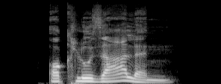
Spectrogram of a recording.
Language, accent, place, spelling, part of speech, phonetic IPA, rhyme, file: German, Germany, Berlin, okklusalen, adjective, [ɔkluˈzaːlən], -aːlən, De-okklusalen.ogg
- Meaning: inflection of okklusal: 1. strong genitive masculine/neuter singular 2. weak/mixed genitive/dative all-gender singular 3. strong/weak/mixed accusative masculine singular 4. strong dative plural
